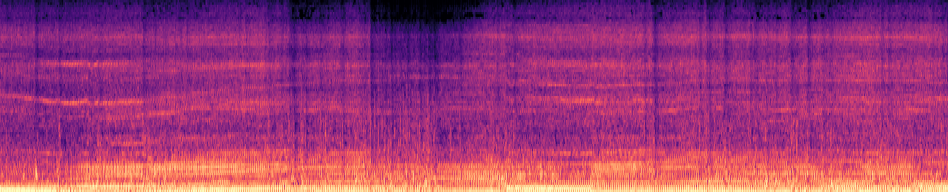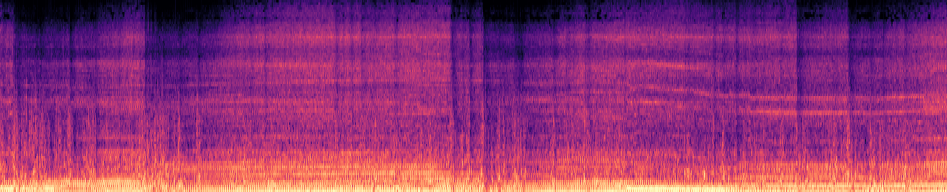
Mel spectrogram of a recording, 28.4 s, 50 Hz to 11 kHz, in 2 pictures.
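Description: Suzuki DL1000 V-Strom's V-twin engine, heard from on board the bike, running at road speed. Its pitch falls and rises several times as the throttle is closed and reopened through the bends.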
